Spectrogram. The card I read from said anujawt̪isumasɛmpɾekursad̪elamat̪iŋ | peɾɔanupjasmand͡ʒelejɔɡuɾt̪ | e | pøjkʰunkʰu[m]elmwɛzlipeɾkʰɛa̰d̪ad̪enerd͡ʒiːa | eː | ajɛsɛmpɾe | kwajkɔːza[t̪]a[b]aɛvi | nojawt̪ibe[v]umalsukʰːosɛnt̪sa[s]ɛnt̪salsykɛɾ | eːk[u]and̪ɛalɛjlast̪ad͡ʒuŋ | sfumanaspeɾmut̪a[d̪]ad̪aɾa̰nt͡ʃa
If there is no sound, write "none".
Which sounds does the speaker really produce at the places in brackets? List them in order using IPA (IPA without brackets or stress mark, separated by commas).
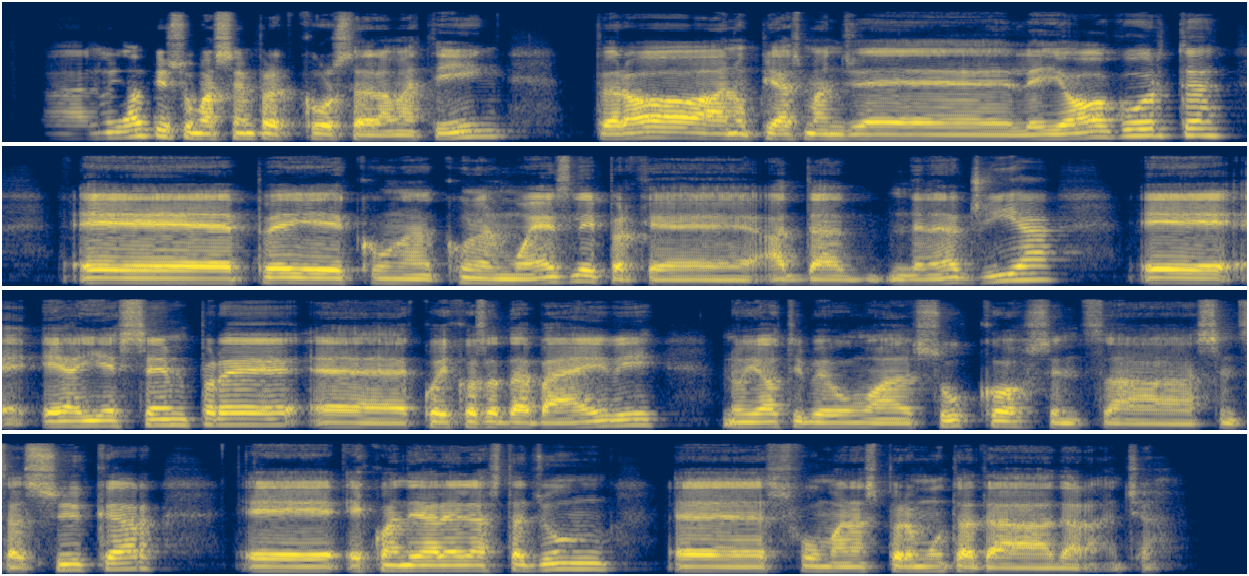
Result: n, d̪, b, v, s, w, d̪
